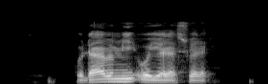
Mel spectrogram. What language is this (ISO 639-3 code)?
dag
